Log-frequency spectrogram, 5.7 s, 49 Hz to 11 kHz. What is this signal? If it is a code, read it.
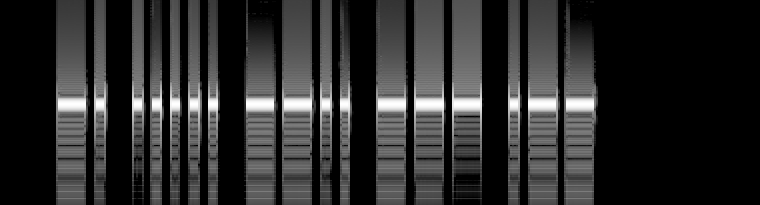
Morse code, heard as a keyed tone, about 17 wpm, 700 Hz. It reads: N5ZOW
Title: USA Call Signs - 5 Characters - Repeated 2x - 17wpm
